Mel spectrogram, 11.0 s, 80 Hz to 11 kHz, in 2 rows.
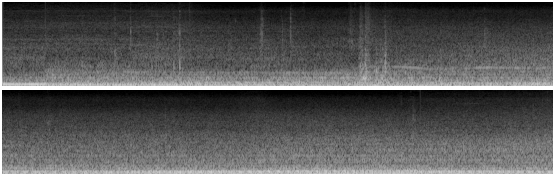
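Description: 2007 Lamborghini Gallardo's V10 engine running steadily at low speed, heard from inside the cabin. Its note drops about half a second in and climbs a little again around the middle.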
